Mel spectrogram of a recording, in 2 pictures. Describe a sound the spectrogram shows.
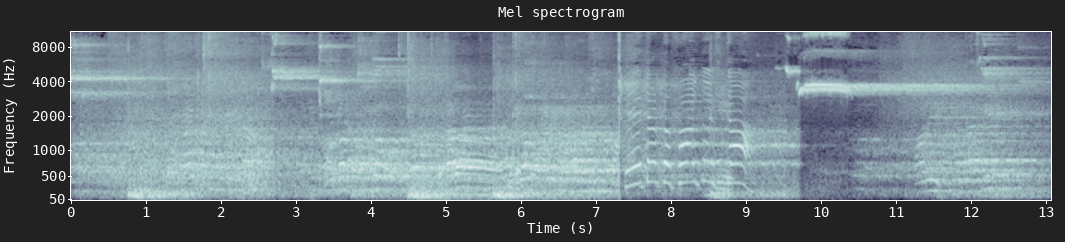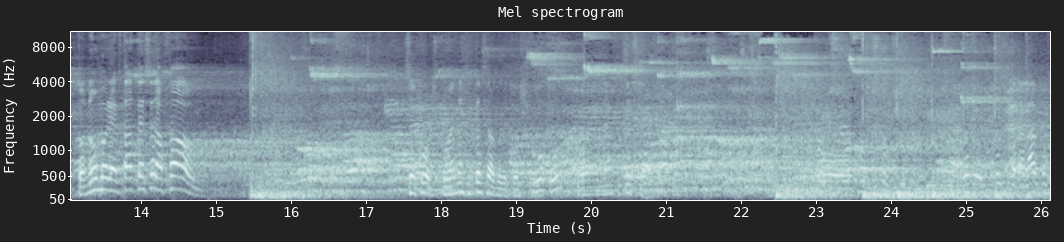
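Men call out to each other in a large echoing hall.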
